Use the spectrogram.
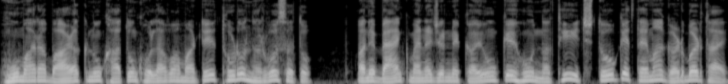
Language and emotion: Gujarati, fearful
